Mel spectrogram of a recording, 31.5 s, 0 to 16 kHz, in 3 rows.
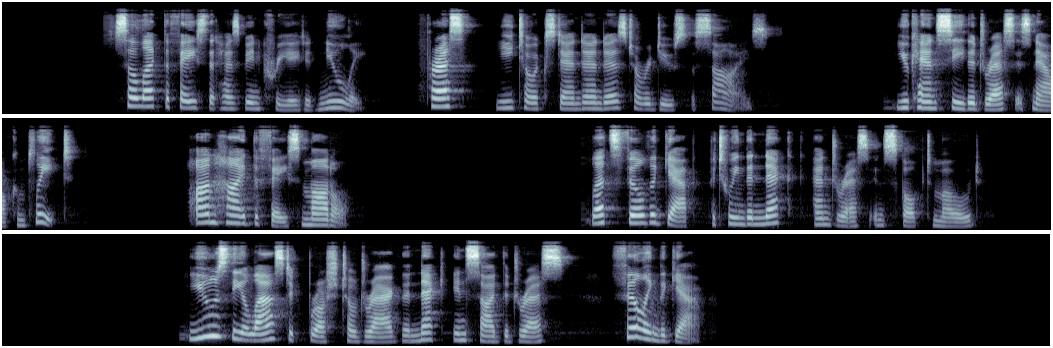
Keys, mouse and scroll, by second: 2.4 click, 5.1 e, 5.8-7.7 drag, 8.1 s, 11.1-12.3 drag, 12.8 middle click, 14.1 click, 14.8 click, 16.3 click, 18.8 click, 21.0 click, 22.3 f, 23.2 click, 26.9 click, 27.2-27.8 scroll down 1, 30.0-30.5 scroll up 2.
